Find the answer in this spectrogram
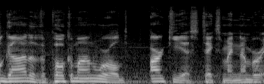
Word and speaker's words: Arceus: And just to get this out of the way, I say Arceus. I know it's mostly pronounced Arceus, but when the pronunciation is so confusing that the Pokemon company themselves don't know how it's pronounced.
